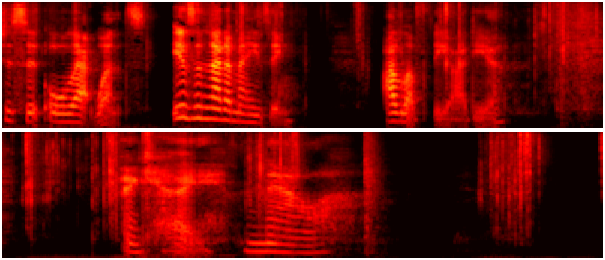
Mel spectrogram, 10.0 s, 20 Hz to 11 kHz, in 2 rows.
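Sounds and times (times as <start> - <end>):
plastic album pages rustling: 1.8 - 7.7, 8.9 - 10.0.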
